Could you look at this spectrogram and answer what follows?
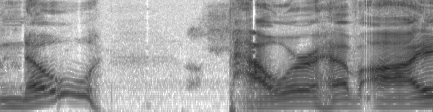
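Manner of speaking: slow, menacing snarl with a long drawn-out "no". Game narrator voicing her reply to the player: snarling. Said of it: "she she she snarls at you".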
